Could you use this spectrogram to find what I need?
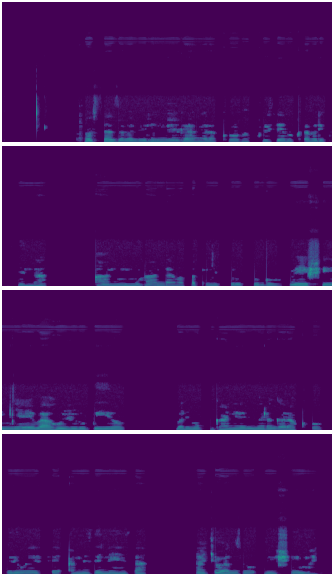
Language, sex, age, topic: Kinyarwanda, female, 18-24, health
